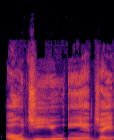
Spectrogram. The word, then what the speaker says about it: Ogunjobi: OGUNJOBI.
